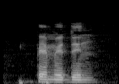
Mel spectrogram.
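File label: "пемыдін", Komi, male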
